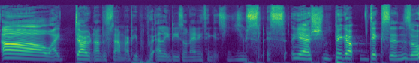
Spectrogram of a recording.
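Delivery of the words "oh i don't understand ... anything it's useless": ordinary talk, nothing marked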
